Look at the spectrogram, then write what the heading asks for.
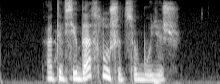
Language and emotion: Russian, neutral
